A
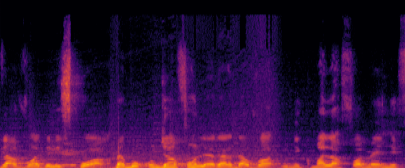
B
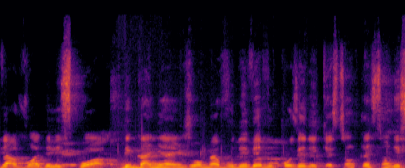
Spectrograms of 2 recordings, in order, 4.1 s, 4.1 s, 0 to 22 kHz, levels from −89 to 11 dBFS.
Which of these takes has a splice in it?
A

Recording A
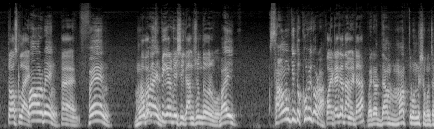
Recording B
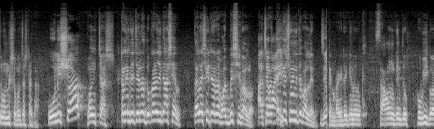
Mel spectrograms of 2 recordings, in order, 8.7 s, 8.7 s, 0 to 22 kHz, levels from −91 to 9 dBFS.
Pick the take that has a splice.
B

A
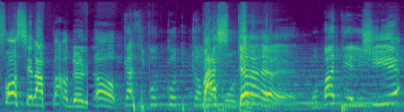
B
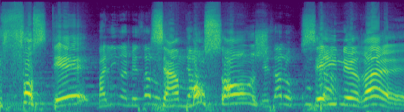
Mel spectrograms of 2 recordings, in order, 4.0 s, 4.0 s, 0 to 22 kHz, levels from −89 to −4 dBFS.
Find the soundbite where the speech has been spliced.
A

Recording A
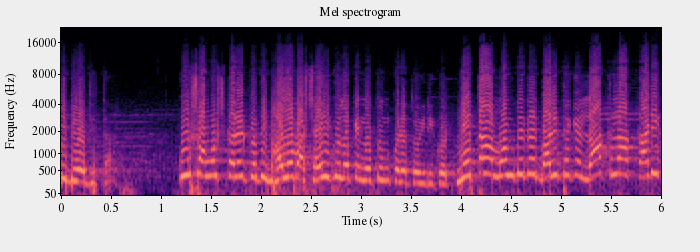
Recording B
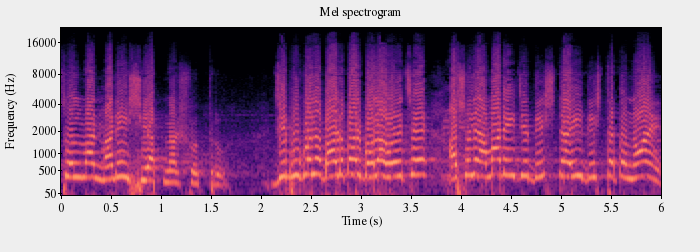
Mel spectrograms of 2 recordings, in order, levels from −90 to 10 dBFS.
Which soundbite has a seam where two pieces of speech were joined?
A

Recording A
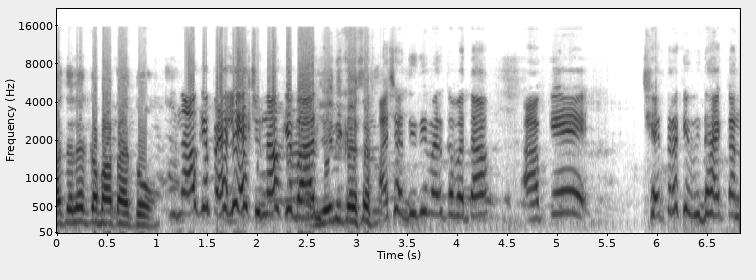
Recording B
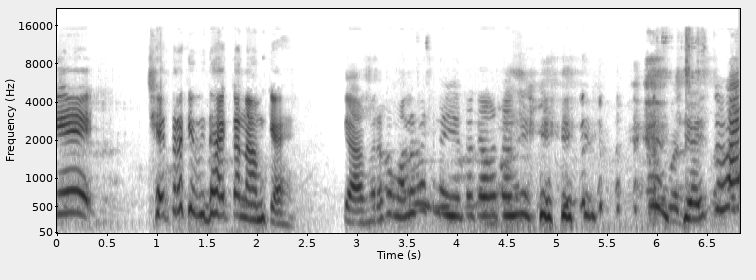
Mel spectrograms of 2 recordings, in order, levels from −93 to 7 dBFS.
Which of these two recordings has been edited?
A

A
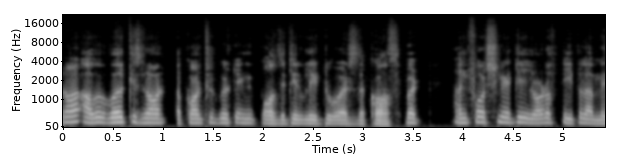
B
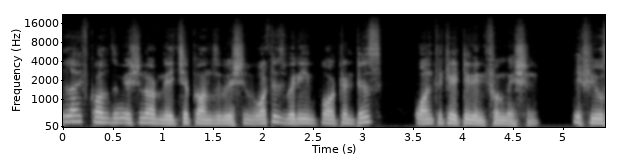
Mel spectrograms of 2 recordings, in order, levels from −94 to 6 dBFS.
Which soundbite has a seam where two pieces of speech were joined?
A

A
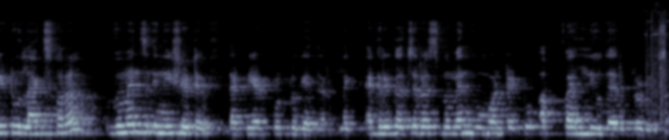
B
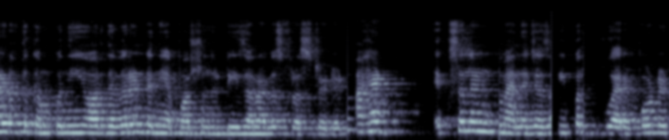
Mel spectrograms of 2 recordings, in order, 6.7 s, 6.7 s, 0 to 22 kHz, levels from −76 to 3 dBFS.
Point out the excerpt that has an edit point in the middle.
B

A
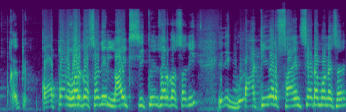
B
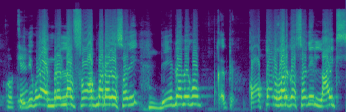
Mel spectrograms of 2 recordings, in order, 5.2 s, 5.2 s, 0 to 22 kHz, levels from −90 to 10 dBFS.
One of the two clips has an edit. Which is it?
A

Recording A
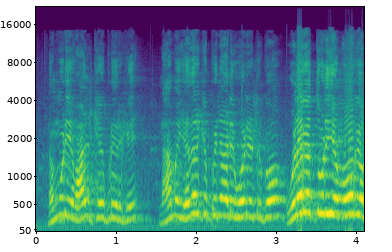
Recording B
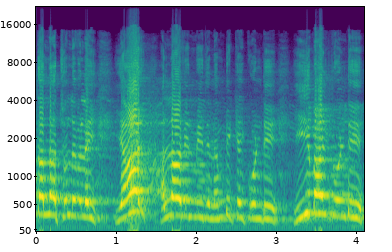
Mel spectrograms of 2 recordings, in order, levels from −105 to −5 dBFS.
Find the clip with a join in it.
A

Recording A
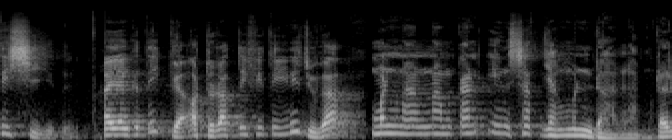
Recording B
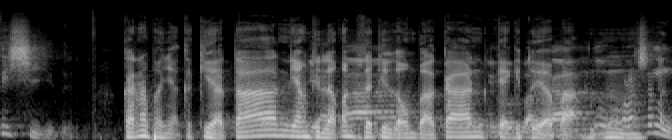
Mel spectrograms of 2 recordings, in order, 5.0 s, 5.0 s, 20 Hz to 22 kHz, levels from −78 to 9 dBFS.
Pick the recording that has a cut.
A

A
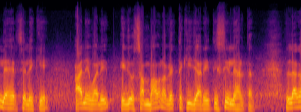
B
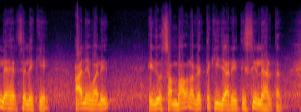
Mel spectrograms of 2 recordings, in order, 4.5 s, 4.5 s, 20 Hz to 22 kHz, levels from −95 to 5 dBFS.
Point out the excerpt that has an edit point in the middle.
A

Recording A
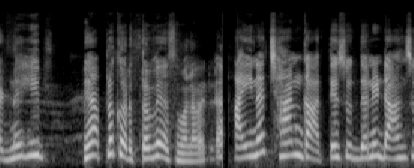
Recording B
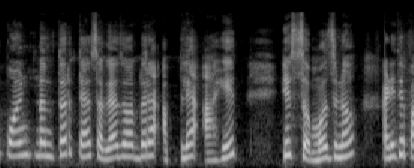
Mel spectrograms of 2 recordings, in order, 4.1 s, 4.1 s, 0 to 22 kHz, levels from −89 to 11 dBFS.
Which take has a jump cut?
A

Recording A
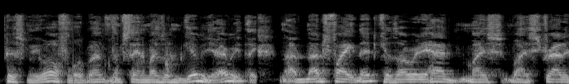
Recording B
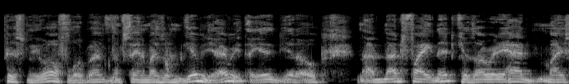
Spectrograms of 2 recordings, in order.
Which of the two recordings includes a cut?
A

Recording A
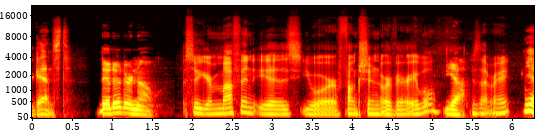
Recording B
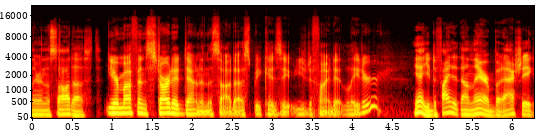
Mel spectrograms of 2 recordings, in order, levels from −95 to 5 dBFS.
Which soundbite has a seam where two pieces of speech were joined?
A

